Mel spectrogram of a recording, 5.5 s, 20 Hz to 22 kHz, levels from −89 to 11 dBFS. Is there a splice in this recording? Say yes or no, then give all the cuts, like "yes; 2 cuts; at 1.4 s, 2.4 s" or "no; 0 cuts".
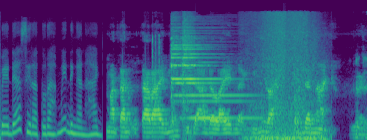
yes; 1 cut; at 1.6 s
